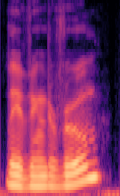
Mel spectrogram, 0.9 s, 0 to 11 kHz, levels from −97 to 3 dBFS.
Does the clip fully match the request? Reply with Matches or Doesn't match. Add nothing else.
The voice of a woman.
Doesn't match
